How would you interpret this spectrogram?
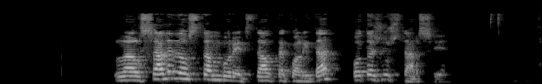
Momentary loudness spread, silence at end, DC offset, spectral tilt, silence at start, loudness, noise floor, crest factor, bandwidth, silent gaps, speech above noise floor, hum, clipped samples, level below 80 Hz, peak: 11 LU; 0.4 s; under 0.1%; -2 dB/octave; 1.15 s; -25 LUFS; -83 dBFS; 20 dB; 12 kHz; none; 57 dB; none; under 0.1%; -78 dBFS; -8 dBFS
